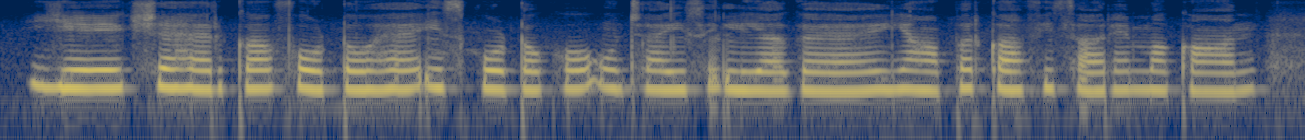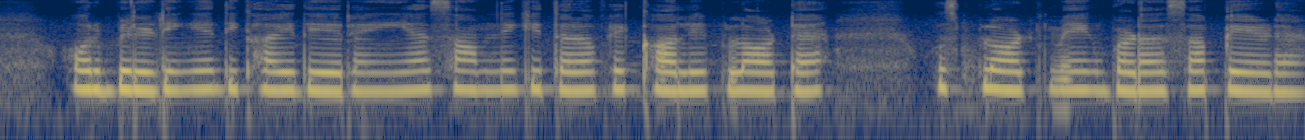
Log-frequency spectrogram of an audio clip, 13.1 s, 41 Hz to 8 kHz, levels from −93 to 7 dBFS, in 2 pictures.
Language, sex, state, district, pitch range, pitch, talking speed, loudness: Hindi, female, Uttar Pradesh, Muzaffarnagar, 265-285 Hz, 275 Hz, 190 wpm, -21 LUFS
